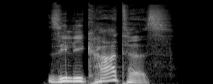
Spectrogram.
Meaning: genitive singular of Silikat
- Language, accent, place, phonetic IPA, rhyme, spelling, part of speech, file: German, Germany, Berlin, [ziliˈkaːtəs], -aːtəs, Silikates, noun, De-Silikates.ogg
